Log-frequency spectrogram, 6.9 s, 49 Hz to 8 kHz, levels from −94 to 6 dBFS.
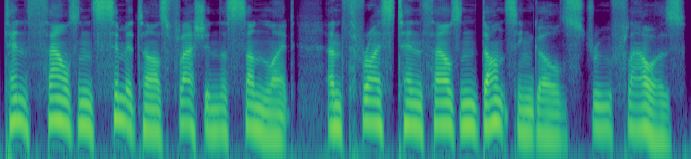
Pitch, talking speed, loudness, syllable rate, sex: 130 Hz, 130 wpm, -20 LUFS, 3.5 syllables/s, male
